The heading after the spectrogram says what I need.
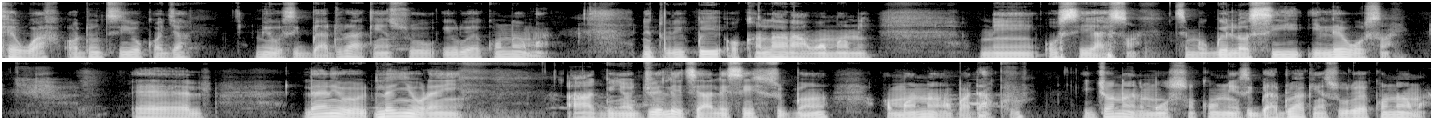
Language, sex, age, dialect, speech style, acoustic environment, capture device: Yoruba, male, 35-44, Nigeria - Nigerian Standard, relaxed; focused, silence, mobile / Linux / Chrome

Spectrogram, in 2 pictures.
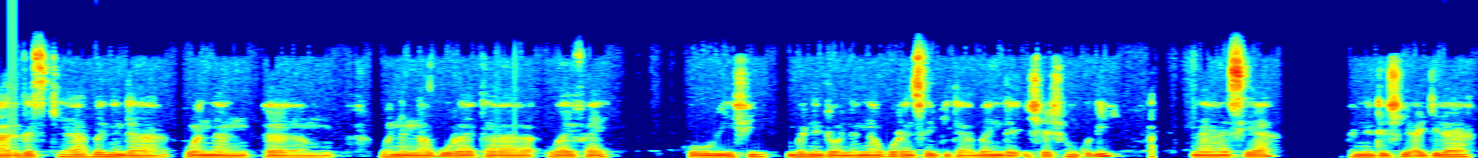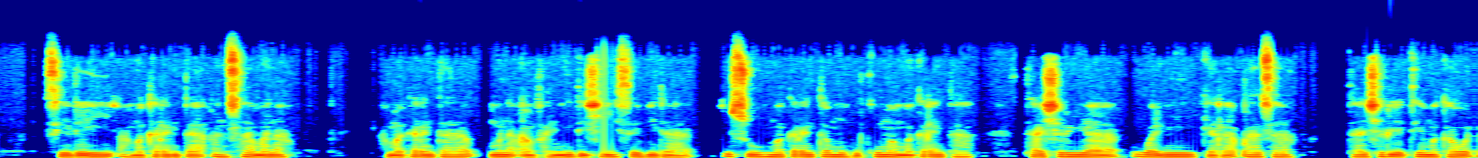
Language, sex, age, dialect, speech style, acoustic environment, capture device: Hausa, male, 18-24, Nigeria - Kano, excited; focused; relaxed; happy, nature, desktop / Linux / Chrome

